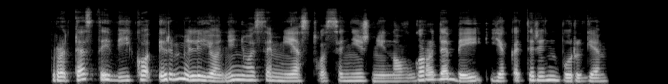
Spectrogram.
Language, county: Lithuanian, Kaunas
